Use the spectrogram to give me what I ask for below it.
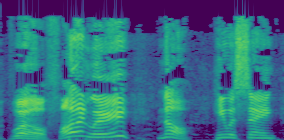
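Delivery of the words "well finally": loud, slow, drawn-out sarcasm; mock impatience. Imagining God's reply to her, exaggerated impatience. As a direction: act out a put-upon "at last". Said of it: "he wasn't up there going".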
